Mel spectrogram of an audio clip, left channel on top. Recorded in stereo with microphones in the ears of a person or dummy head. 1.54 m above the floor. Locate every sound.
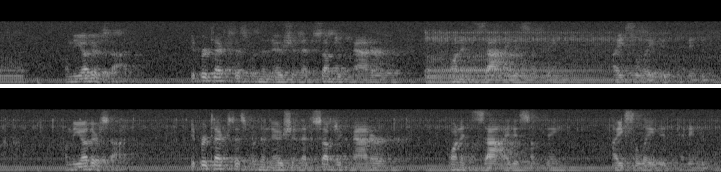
0.7 s a man speaking: 40° right (ahead or behind), 4 m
